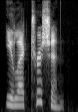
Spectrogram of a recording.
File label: "electrician", English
